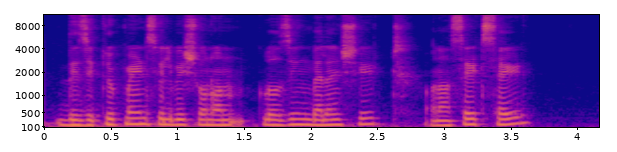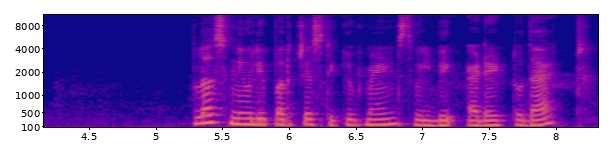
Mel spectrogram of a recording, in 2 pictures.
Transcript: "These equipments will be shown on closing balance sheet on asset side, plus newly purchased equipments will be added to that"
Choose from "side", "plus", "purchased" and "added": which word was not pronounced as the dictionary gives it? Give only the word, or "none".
none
